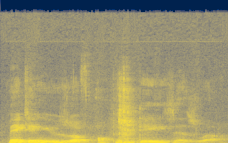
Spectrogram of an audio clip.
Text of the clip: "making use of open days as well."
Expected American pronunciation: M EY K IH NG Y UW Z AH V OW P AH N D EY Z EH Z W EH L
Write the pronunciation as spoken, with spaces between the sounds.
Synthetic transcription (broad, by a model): M EY K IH NG Y UW Z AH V OW P AH N D EY Z EH Z W EH L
